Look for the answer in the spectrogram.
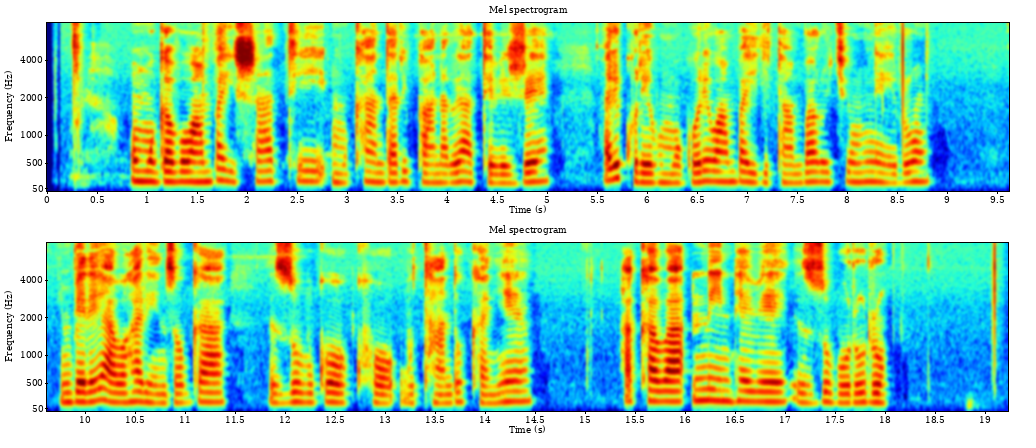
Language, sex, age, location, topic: Kinyarwanda, female, 25-35, Kigali, health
